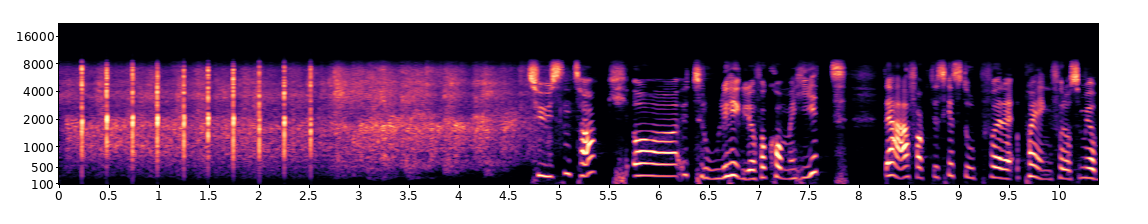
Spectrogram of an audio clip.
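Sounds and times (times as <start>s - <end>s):
audience applause: 0.0s - 5.0s
speech: 4.7s - 10.3s.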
